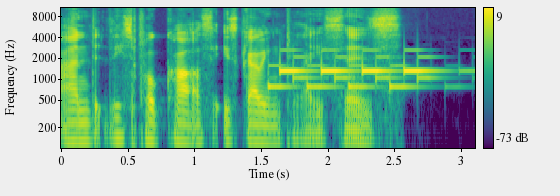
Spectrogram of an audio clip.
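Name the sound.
phone ringtone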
